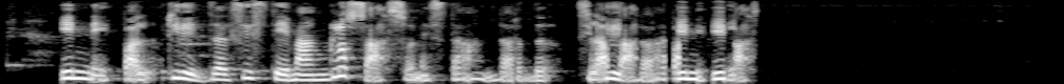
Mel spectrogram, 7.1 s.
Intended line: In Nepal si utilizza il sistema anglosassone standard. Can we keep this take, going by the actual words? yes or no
no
